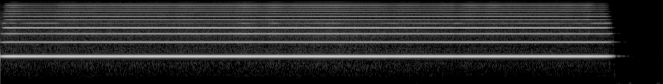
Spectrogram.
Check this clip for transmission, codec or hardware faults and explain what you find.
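Listening to the music in this clip, nothing stood out as a fault.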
